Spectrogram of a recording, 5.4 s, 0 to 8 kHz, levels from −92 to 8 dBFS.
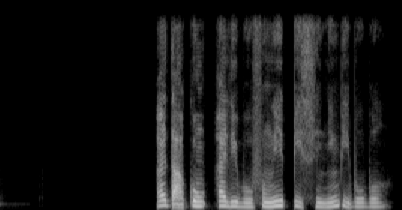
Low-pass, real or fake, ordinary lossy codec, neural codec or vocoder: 7.2 kHz; fake; none; codec, 16 kHz in and 24 kHz out, 0.4 kbps, LongCat-Audio-Codec, two codebook decoder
